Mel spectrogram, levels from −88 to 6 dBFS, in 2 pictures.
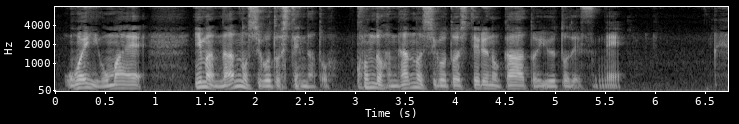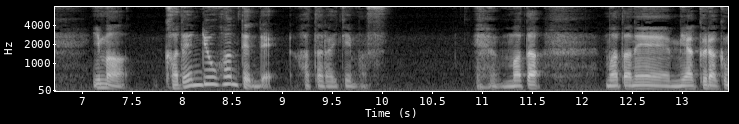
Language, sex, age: Japanese, male, 40-59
